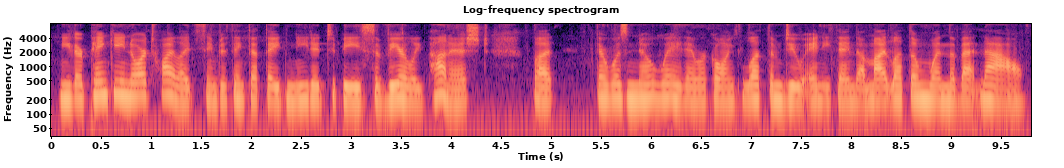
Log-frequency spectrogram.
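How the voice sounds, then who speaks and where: A woman reading a dark fan story aloud in a measured way, dropping to a hush on eerie lines. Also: mid-range voice, clear, resonant tone. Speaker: reader.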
